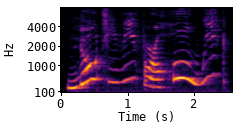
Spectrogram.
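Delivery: high, loud cub voices in disbelief; shocked cubs. Acted. Cubs shocked at losing TV for a week, high disbelief. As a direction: cry it out as stunned little cubs. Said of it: "said the shocked Cubs".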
